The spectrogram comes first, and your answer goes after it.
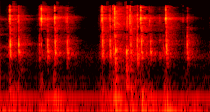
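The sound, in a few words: typing on a computer keyboard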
